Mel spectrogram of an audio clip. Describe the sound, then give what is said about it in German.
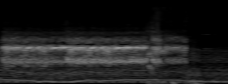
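A video game car skids with a sustained, high-pitched tire squeal over a low engine drone, holding steady before a brief crunch and fading slightly near the end. “So, jetzt müssen wir, oh, das Auto zu fahren ist voll schwer, weil das in so einer ganz komischen Perspektive.”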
